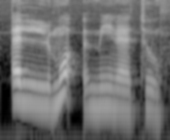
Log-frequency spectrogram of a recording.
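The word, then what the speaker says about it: المؤمنة: Sans prononcer la ta à la fin, parce qu'on s'arrête sur le mot.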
